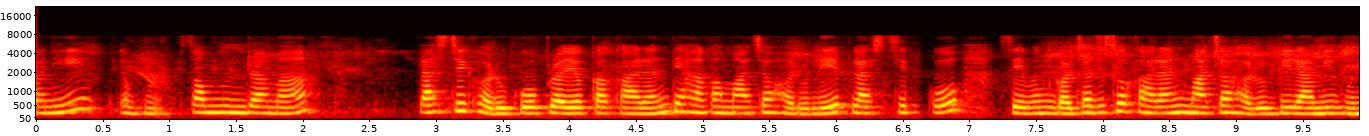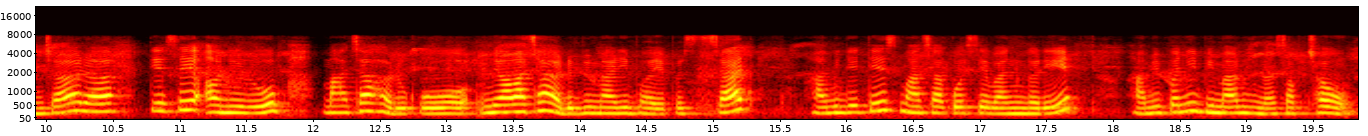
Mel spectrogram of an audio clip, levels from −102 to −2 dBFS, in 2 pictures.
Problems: constant background noise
